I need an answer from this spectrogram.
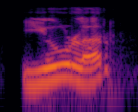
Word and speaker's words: Euler: See, while writing, you write E-U-L-E-R, Euler, but the pronunciation is Euler.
